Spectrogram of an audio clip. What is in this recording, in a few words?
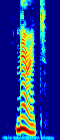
"merit", voice, spelling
